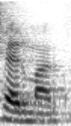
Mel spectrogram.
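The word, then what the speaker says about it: Tschermak: Hugo रिवरीजो एंड वॉन शेर मार्क पूरा-पूरा नाम ध्यान नहीं रहे तो डी वरीज कोरेंस और शर मार्क याद रखना टी साइलेंट है यहां पे हम और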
